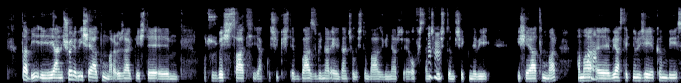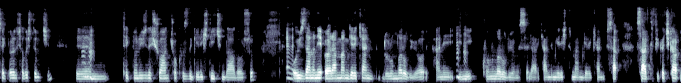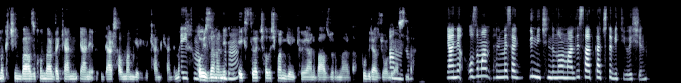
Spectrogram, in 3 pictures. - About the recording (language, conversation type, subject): Turkish, podcast, İş ve özel hayat dengesini nasıl kuruyorsun, tavsiyen nedir?
- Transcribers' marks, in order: sniff; tapping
